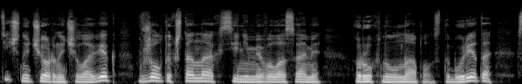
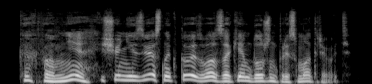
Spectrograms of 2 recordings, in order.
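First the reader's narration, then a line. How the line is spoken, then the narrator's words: Sighing. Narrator (Russian): вздохнула Эва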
